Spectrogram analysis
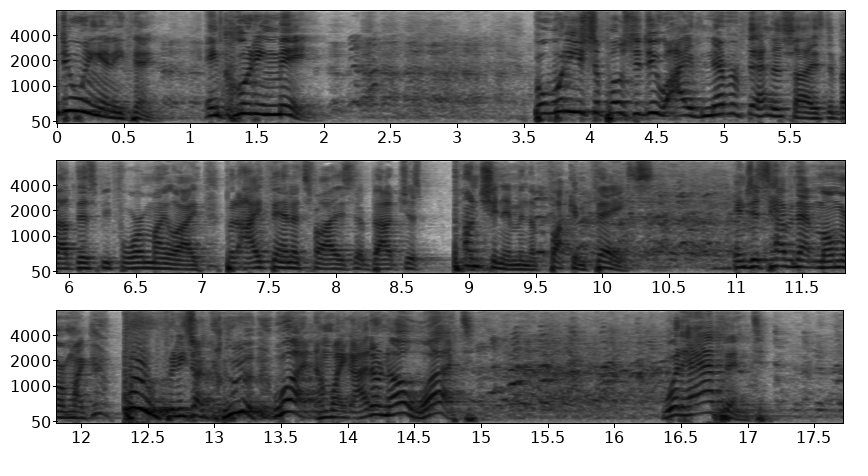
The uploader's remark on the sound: live WTF crowd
